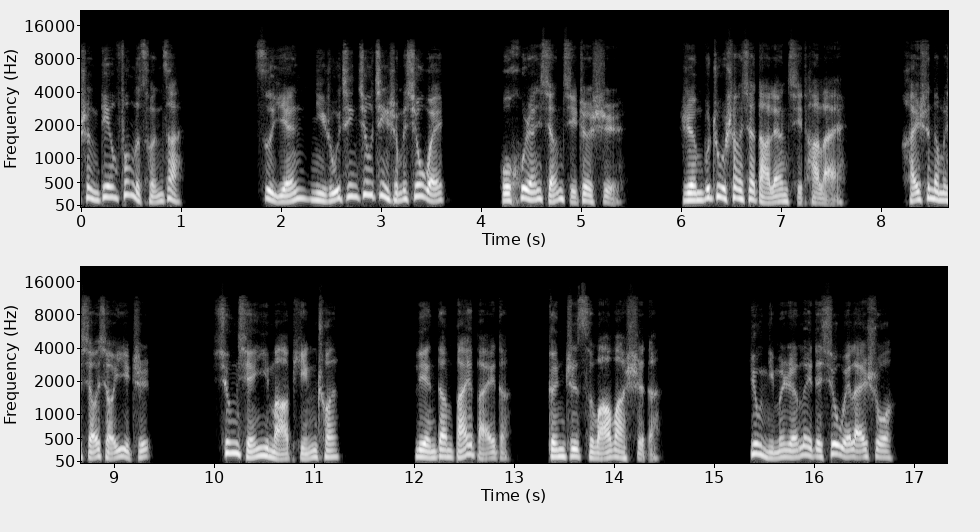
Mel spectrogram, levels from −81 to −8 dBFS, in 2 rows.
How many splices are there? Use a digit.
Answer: 2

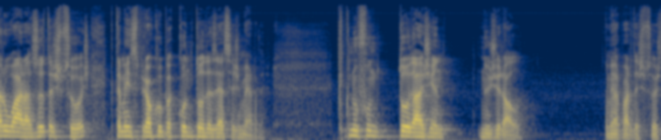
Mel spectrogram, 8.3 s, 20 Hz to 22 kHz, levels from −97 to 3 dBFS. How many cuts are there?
1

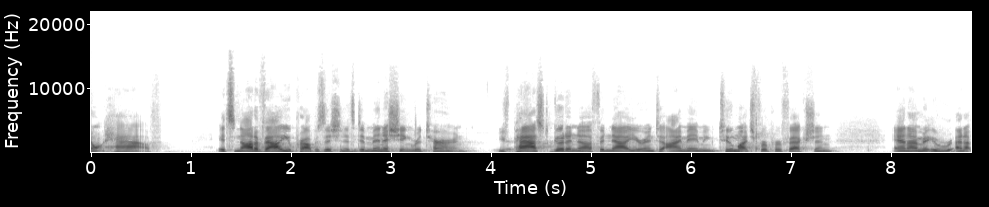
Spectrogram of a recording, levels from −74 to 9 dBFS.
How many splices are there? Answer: 1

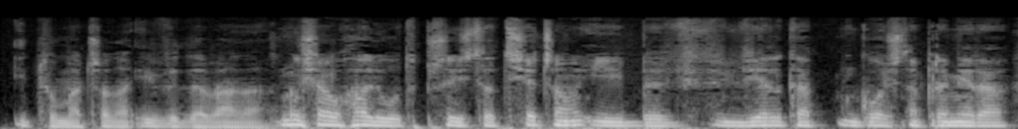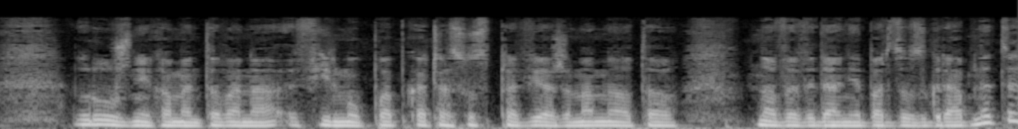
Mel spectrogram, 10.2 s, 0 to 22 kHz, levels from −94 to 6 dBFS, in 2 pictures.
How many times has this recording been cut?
1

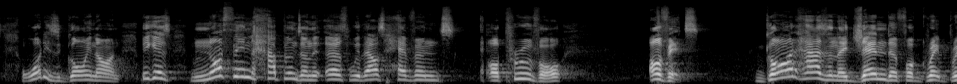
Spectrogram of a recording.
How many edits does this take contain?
1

